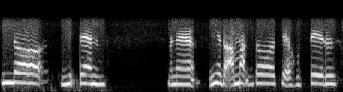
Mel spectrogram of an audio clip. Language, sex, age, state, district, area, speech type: Santali, female, 18-30, West Bengal, Malda, rural, conversation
